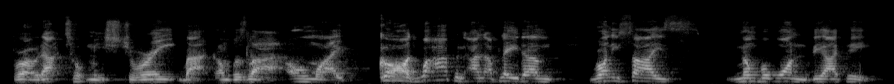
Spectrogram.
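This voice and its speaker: A man's fairly high-pitched, a normal speaking voice, at a fairly slow pace. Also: lively intonation. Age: 30s. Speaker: podcast host and DJ. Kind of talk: casual chat.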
